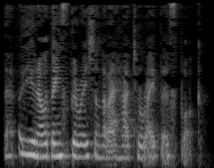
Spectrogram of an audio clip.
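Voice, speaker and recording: A woman's voice: mid-range voice, level tone, fast talker, creaky, a little mellow. A middle-aged woman from Romania, chatting in an interview as a children's author and teacher, full of fillers and restarts. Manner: chatty, many fillers and restarts, laughs often. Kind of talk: casual interview chat.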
